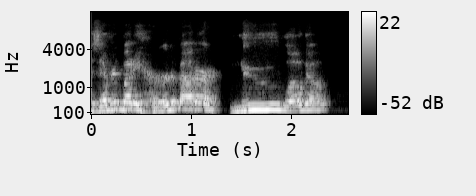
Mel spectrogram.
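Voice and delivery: ironic, knowing, sarcastic delivery. Asking everybody a question, then pointing it out: sarcastic. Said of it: "You notice the sarcasm there?".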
